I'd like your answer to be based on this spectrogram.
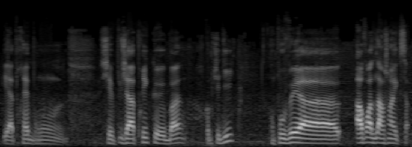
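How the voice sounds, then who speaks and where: Hesitating and circling back in slangy speech, a Réunion-born hip-hop graffiti artist living in Paris answers interview questions casually. The man, in his forties, speaks at a moderate pace in a fairly low voice, and the audio's highs are cut off.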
